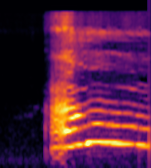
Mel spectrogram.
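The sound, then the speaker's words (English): A single dog howl starts abruptly after a brief silence and holds a steady, tonal pitch for about a second, sounding fairly loud with no one talking. “If the dogs come circling around, you got the dogs.”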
